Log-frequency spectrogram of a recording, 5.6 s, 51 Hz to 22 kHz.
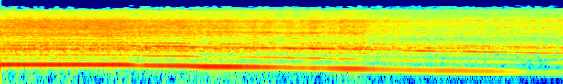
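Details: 1960s Hamilton Beach Model K stand mixer after maintenance and service, heavy grime scraped off, turntable still missing: smooth, steady motor hum easing slightly lower in pitch, no knocking, rattling or grinding; healthy motor.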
